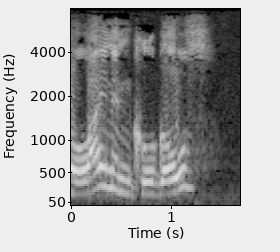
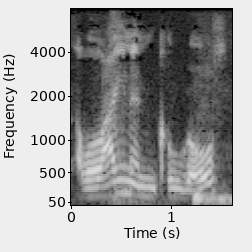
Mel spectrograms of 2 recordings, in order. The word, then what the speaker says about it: Leinenkugel's: It's a Leinenkugel's. Yes, that's how it's pronounced. Leinenkugel's.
